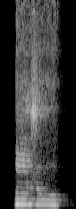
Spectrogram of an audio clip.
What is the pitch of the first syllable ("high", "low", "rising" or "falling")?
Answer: low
